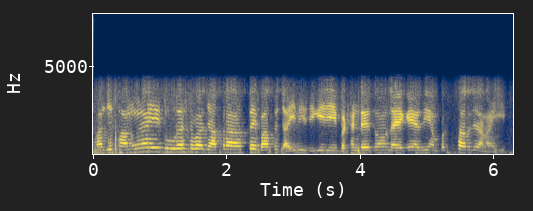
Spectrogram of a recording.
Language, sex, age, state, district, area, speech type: Punjabi, male, 18-30, Punjab, Bathinda, rural, conversation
